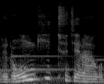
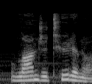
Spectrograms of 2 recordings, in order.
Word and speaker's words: longitudinal: 그래서 발음 그렇게 신경 안 쓰는데, 이제 longitudinal이라고 longitudinal이라고 발음하는 학생들이 한 번씩, 또는 우리 전공의 선생님이나 인터 선생님도 있는데, 이거는 좀 듣기가 좀 그래서 꼭 longitudinal이 되겠습니다. longitudinal. 또 친절하게 한번 좀 들어보면, longitudinal, 네, longitudinal, longitudinal. 어쨌든 지읒 발음 납니다.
